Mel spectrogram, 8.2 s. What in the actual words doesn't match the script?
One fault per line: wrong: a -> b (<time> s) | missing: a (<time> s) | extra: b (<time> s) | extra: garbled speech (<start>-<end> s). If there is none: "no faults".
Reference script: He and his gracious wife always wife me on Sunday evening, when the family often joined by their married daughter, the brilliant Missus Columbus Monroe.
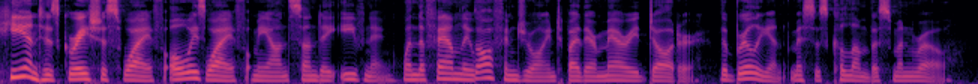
no faults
